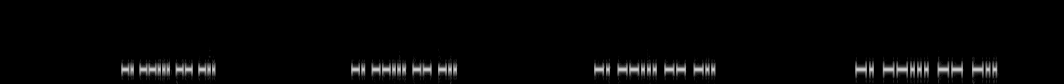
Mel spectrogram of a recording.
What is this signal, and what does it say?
Morse code, heard as a keyed tone, about 45 wpm, 700 Hz. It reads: N7MD N7MD N7MD N7MD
